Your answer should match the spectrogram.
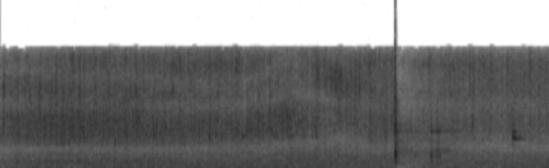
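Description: Chicken longanisa sausages frying in hot oil in a nonstick pan: a steady sizzling hiss as the freshly added oil heats up. Background music with a low, regular beat runs underneath, and there is a single click about three seconds in.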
